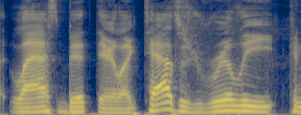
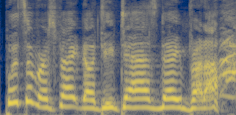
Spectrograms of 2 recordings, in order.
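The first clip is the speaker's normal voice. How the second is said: Taz impression; 9 semitones higher, 3 dB louder than usual. Mocking Taz catchphrase.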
